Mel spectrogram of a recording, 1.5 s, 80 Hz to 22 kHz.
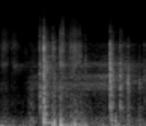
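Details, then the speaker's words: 2002 Toyota RAV4 U140F automatic transaxle, P0758 diagnosis: a two-pin shift solenoid bench-tested with 12 V and ground gives two sharp, distinct clicks about 0.7 s apart against a quiet background; the solenoid snaps in cleanly and tests good. "if you have a two pin solenoid connect one to ground and then take your positive and hear that click that's the solenoid"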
